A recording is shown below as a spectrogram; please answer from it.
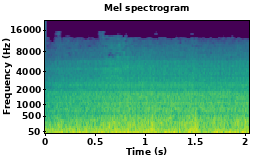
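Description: Kawasaki Versys 650 parallel-twin motorcycle riding along a street: a steady, loud rush of engine, road and wind noise, with uneven low rumbling from wind on the microphone.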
